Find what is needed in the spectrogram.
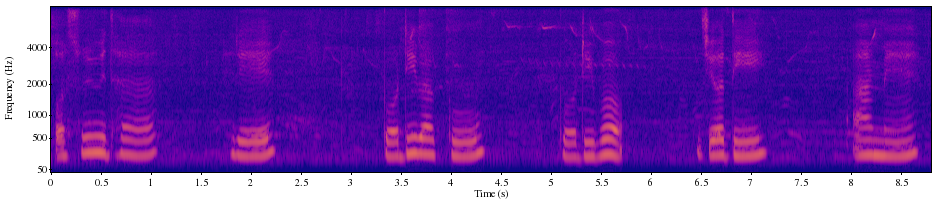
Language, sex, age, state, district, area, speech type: Odia, female, 18-30, Odisha, Balangir, urban, spontaneous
